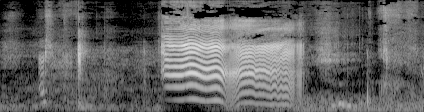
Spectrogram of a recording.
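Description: A baby bursts into a loud, wavering wail lasting about two seconds mid-clip, preceded and followed by quieter room noise and scattered small sounds.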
